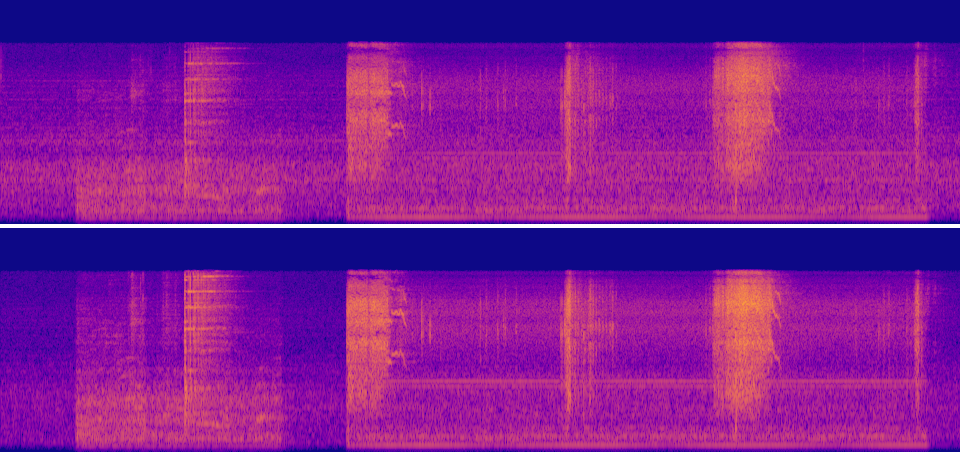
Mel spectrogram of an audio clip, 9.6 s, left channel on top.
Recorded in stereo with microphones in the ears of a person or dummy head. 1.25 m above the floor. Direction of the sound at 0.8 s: 20° right (ahead or behind).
